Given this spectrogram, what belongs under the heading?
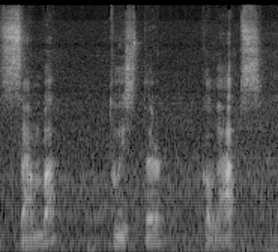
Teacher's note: S, which is a voiceless alveolar fricative sound, as in samba, twister, collapse.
